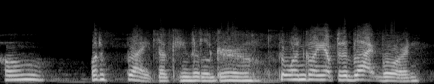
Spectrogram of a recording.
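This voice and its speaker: An actress playing an excitable, anxious American woman in a radio drama, emphatic and sentimental in manner. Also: on the low side, moderate pace, slight background noise, close to an everyday voice. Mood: delighted, curious. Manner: emphatic, fretful, gushing. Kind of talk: mid-century American radio drama acting. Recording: muffled old radio recording.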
